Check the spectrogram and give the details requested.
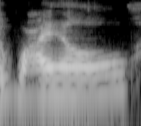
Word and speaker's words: while: It's very important that with this word that you actually pronounce the L, and it's very difficult for a lot of people. So you would say while.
